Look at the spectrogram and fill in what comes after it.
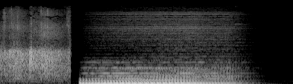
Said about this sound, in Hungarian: A beszédet követően az első éves papnövendékek fogadalomtételére került sor. Az idősebb diákok tapssal köszöntötték az újoncokat.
